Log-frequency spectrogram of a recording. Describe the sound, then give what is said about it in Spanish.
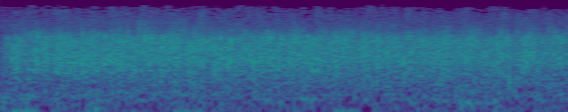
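Steady crowd applause, dense and even clapping that runs without a break for the whole stretch, with no voices heard over it. “Nos hemos aplaudido todos”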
